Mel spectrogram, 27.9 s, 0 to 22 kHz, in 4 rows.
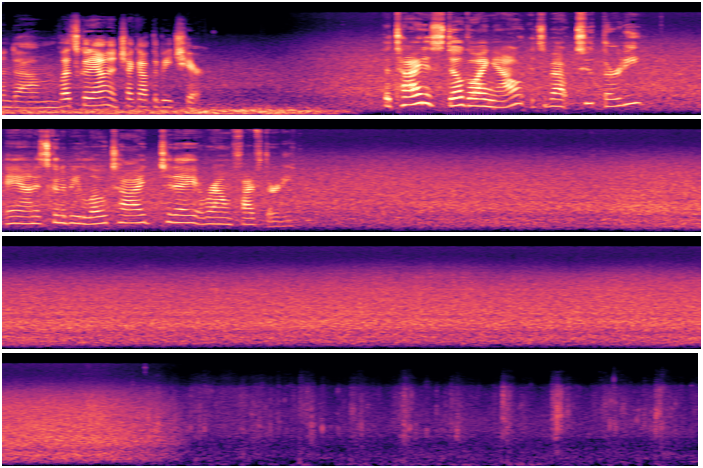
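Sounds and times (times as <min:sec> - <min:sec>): ocean surf breaking on beach: 0:03.2 - 0:22.8.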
